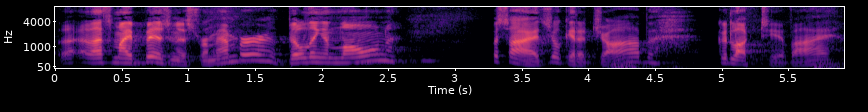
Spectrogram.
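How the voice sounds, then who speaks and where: A man's voice: high-pitched, very animated, moderate pace, sharp tone, exaggerated voice. An actor playing an earnest, flustered small-town family man in a 1940s-style radio play, stammering and repeating himself. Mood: generous, insistent. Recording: live stage taping in echoey hall.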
